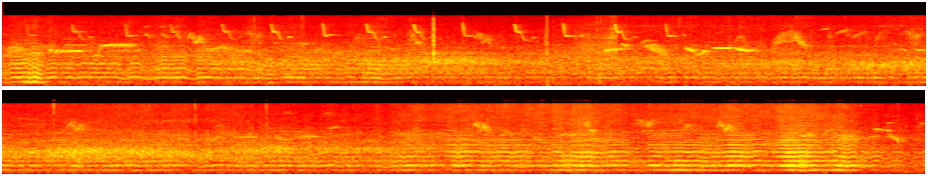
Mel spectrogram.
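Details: Red orchard mason bees, female solitary bees starting work at a back-garden nest block of recycled oak. A loud, steady droning hum persists the whole time, with bright bird chirps and trills overhead.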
